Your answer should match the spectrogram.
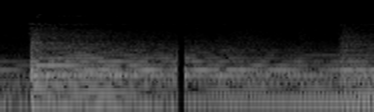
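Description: A bell struck once just after the start and left ringing, its many tones fading slowly. The sound cuts out for an instant a little past a second in, then the ringing carries on.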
